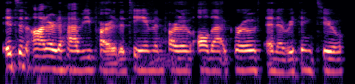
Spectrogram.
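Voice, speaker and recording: Upbeat woman podcast host, lowish voice. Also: flat delivery, brisk, creaky, a bit bright, low-quality recording. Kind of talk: casual interview chat.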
